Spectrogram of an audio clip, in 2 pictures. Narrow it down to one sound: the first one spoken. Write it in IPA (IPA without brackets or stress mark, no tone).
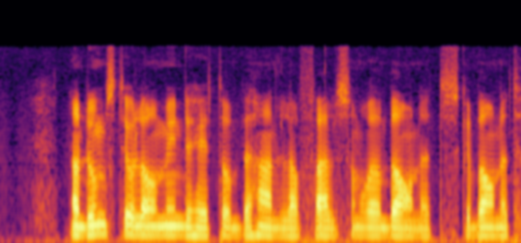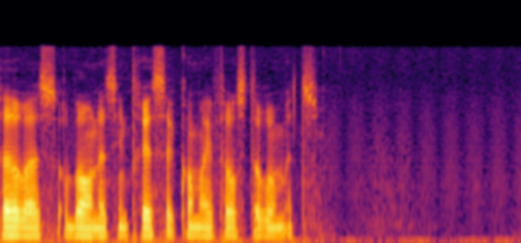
n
